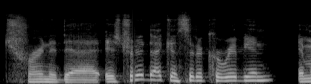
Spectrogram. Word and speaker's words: Trinidad: Trinidad.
